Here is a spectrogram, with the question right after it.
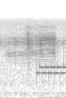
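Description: An outbound call placed from a CRM dialer for Microsoft Dynamics CRM gives a short run of quiet telephone dialing tones, a brief blip followed by a steady held tone, faint and alone.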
